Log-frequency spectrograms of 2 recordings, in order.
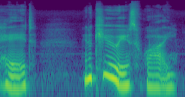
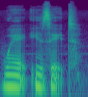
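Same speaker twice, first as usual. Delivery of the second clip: hushed, cracked and low; a dry, cracked ghostly rasp; 6 dB quieter than usual. A narrator's reading. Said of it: "A low, cracked voice said".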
